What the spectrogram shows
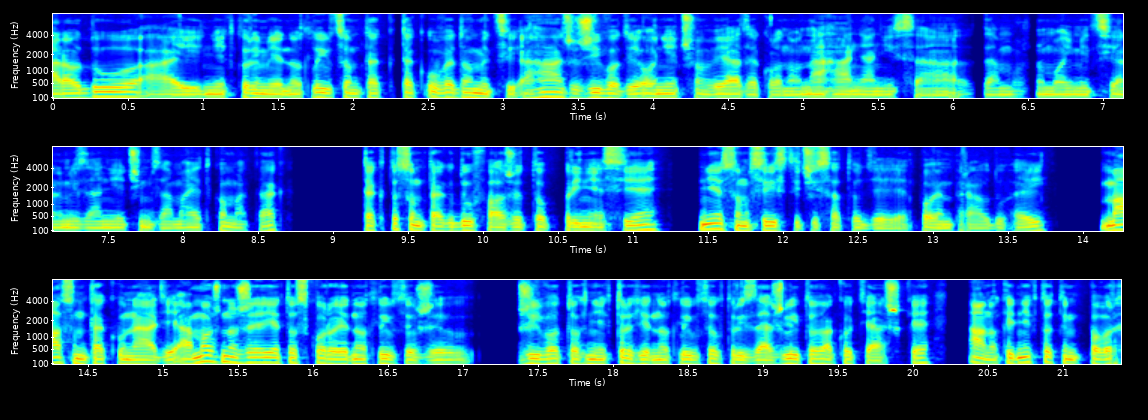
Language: Slovak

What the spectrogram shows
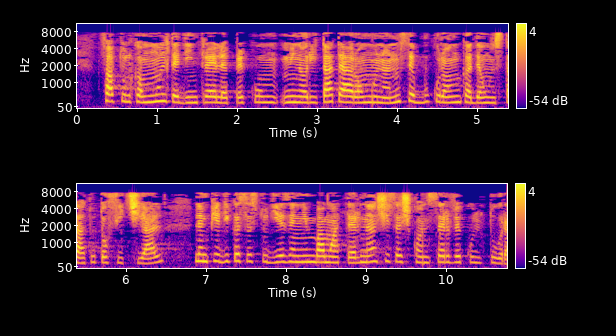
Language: Romanian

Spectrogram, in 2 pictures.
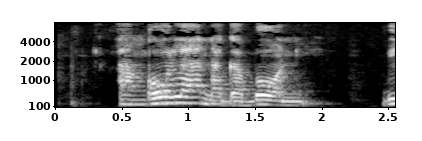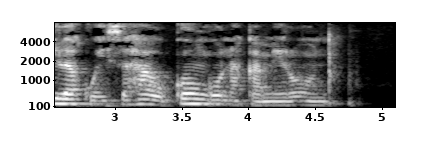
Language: Swahili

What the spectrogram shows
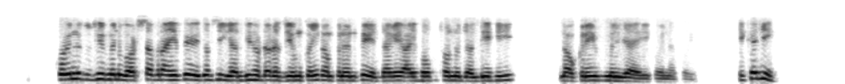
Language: Punjabi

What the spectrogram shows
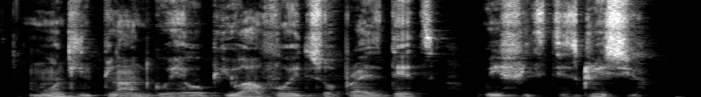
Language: Nigerian Pidgin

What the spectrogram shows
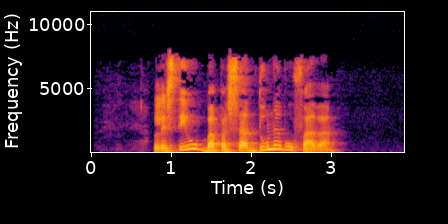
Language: Catalan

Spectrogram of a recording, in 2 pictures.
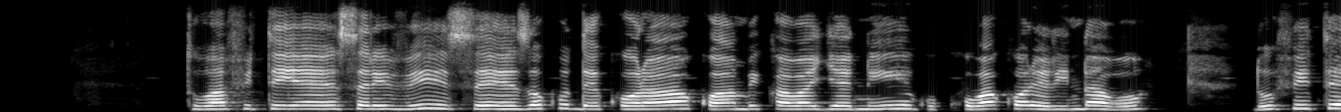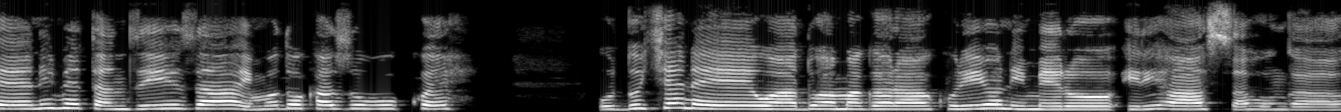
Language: Kinyarwanda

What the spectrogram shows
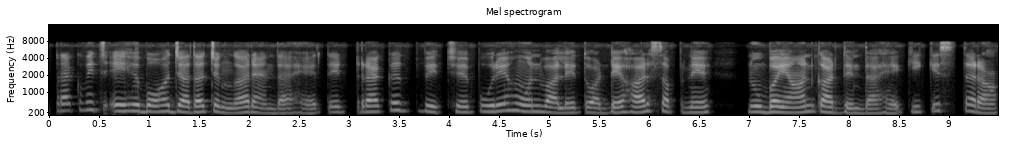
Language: Punjabi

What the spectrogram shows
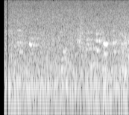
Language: Chinese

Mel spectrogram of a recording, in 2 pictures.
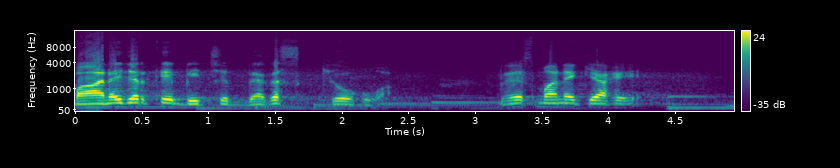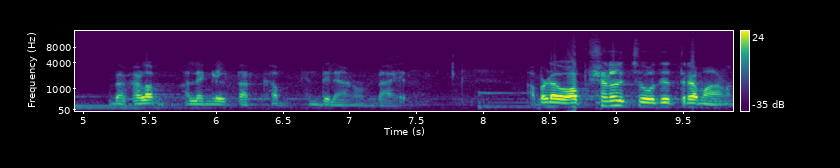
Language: Malayalam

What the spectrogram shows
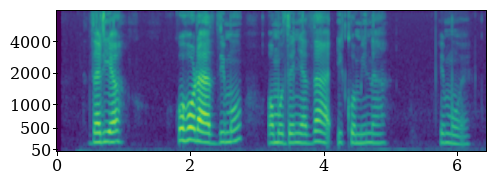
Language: Kikuyu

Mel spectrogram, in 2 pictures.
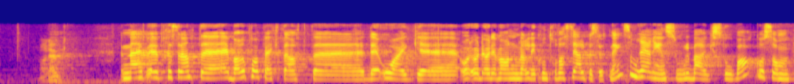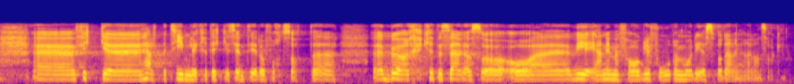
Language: Norwegian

